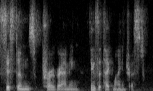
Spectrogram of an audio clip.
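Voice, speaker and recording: A man with an Australian accent speaks at a moderate pace in a bright, sharp tone with vocal fry, against a quiet background. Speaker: game server developer. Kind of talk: podcast interview. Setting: online call.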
